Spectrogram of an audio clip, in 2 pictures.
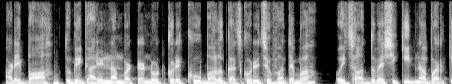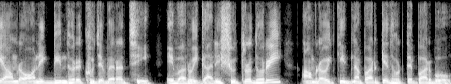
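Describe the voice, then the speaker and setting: A man's voice: medium pitch, fast talker, no echo, studio quality, natural voice. A man voicing a stern, commanding police officer in a cartoon. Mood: reassuring.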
